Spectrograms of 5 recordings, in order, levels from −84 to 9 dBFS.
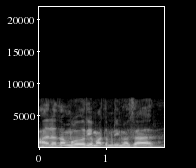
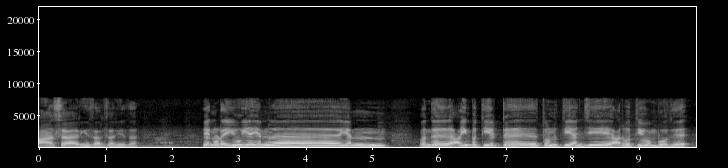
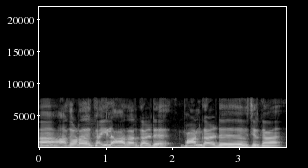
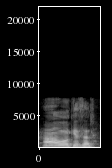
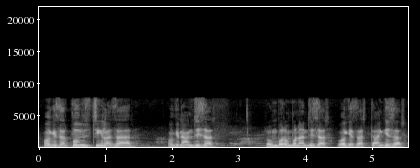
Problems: constant background noise, continuous background conversations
